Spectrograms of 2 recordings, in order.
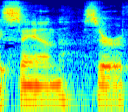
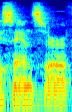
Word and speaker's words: sans-serif: have the son serif and you can say san serif is fine don't pronounce the s but in america you can say sans-serif i say it all the time french is sans serif um if you want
